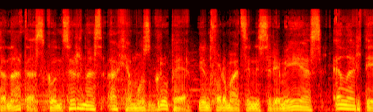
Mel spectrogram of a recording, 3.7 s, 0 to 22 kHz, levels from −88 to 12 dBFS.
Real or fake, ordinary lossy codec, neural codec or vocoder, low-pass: real; Opus, 16 kbps; none; 14.4 kHz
